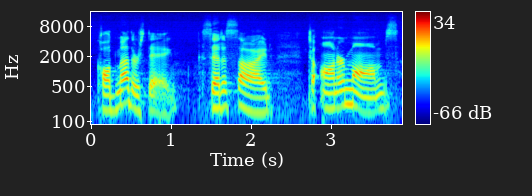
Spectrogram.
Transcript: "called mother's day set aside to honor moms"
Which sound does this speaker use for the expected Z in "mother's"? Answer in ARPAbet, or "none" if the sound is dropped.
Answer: Z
